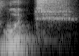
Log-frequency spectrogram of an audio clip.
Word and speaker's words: would: Remember that the pronunciation it's would. ¿Listo? Would. Ni la O ni la L suenan.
